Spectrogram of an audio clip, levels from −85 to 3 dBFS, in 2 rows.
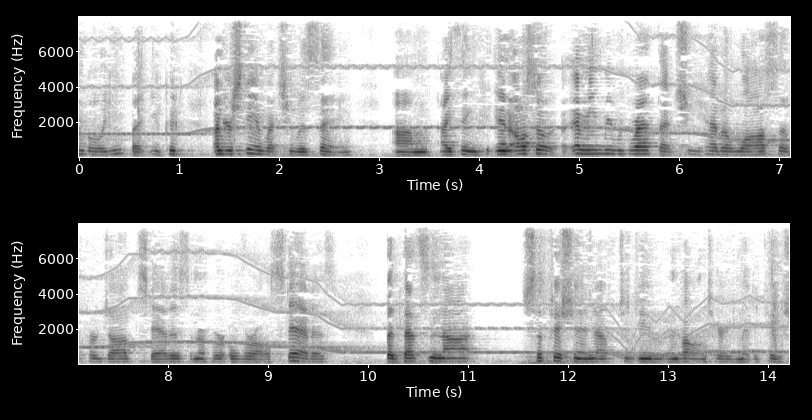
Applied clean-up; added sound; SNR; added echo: none; Musical instrument; 18 dB; none.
